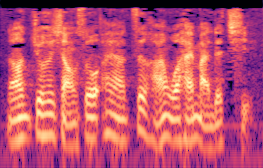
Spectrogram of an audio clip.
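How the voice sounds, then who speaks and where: A man interpreting a sermon phrase by phrase, husky and somewhat halting, rephrasing as he goes. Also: mid-range voice, darkish tone.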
